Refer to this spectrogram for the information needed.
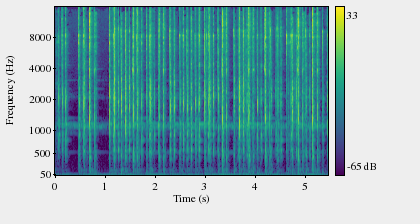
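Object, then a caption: Plastic computer keyboard with mechanical switches. Both hands type with their fingertips on a vintage beige plastic Apple M0110B keyboard with grey plastic keycaps, its hollow case holding mechanical switches, while a microphone sits untouched in front. A rapid run of dozens of sharp, dry plastic clicks is heard, each with a faint hollow ring around 1.3 kHz and a very short decay. There is a brief pause early on before the typing continues steadily.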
